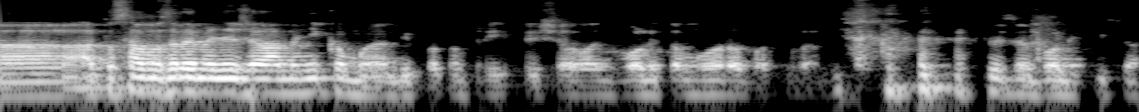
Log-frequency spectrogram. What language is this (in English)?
Slovak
